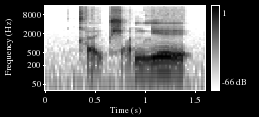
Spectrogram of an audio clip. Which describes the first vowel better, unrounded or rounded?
unrounded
